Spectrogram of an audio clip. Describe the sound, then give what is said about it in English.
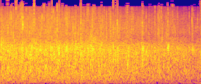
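A crowd claps steadily for about two seconds, a dense, even wash of many hands with no pauses or voices breaking through, applauding a preacher's statement that Jesus is the only way to heaven. “You can applaud that.”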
